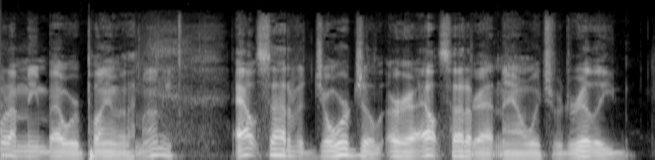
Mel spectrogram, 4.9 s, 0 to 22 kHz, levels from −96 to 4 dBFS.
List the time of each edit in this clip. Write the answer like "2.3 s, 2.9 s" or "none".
1.0 s, 3.5 s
